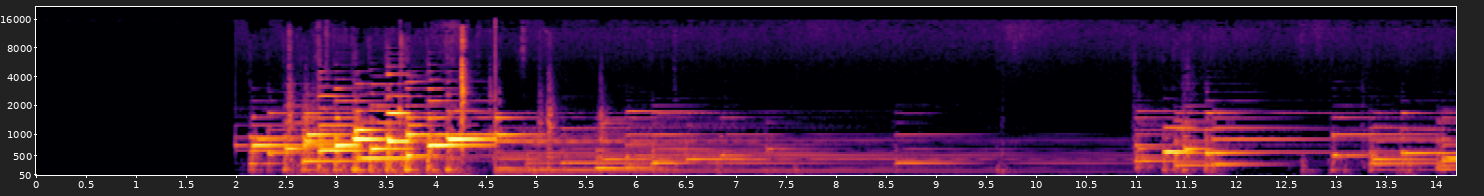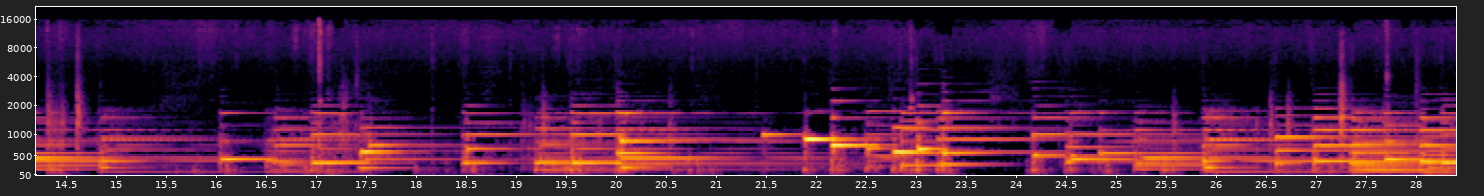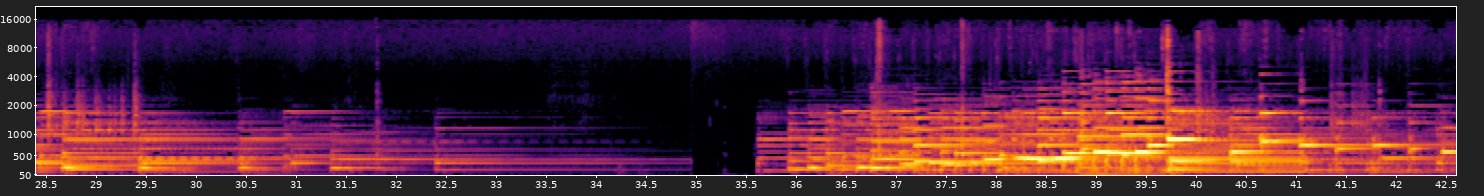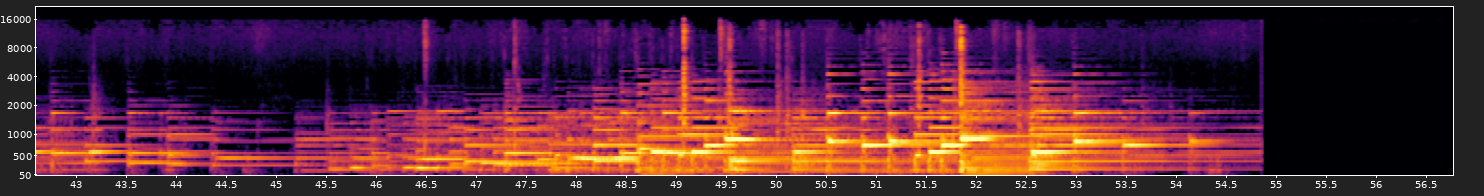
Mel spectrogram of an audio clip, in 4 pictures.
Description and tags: Debussy Arabesque no 1 clip 2
A short clip of a student practicing a section of Debussy's Arabesque no 1 on a Roland Digital Piano. You also hear the sound of a creaking piano bench.
practicing, music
